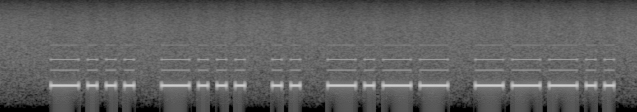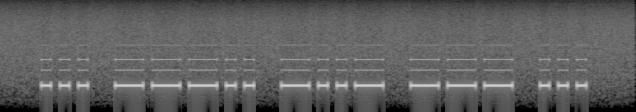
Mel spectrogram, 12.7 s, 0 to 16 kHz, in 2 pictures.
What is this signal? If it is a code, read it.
Morse code, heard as a keyed tone, machine-sent, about 13 wpm, 800 Hz. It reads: BBIY8 S8XOS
